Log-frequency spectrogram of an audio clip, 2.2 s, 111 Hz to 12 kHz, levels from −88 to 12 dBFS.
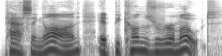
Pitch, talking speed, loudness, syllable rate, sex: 155 Hz, 135 wpm, -17 LUFS, 5.1 syllables/s, male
